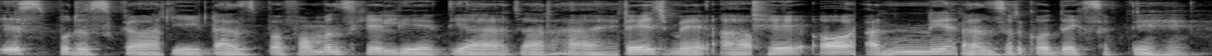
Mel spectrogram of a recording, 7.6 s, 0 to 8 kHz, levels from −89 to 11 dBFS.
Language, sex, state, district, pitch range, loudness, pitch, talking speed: Hindi, male, Bihar, Vaishali, 90-105 Hz, -17 LUFS, 95 Hz, 175 wpm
